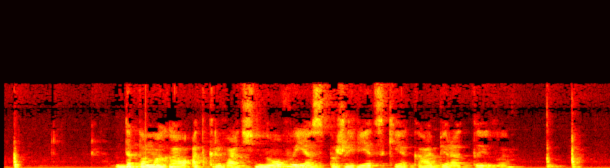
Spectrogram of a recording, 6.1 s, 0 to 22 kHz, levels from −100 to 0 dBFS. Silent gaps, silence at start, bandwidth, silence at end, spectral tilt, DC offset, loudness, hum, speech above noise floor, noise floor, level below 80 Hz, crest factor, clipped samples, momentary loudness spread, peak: none; 0.15 s; 11.5 kHz; 0.3 s; -6 dB/octave; under 0.1%; -17 LUFS; none; 31 dB; -47 dBFS; -48 dBFS; 16 dB; under 0.1%; 13 LU; -2 dBFS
